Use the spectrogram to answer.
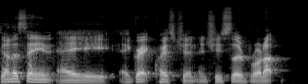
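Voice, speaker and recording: Moderate pace from a man with an Australian accent, on a very clean recording over a silent background. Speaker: podcast host, fitness trainer. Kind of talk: casual podcast chat.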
